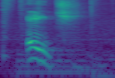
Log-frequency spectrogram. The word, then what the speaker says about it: age: color y recuerda que todas las palabras en inglés que terminan en g se pronuncian con che orange cuando dices la palabra edad age cuando dice la palabra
